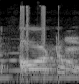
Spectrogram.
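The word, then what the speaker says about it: autumn: जैसे एग्जांपल देते हैं ए यू टी यू एम एन, ठीक है, तो इसको ऑटम नहीं बोलेंगे, हम क्या बोलेंगे, ऑटम बोलेंगे, ठीक है, ऑटम, ठीक है।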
